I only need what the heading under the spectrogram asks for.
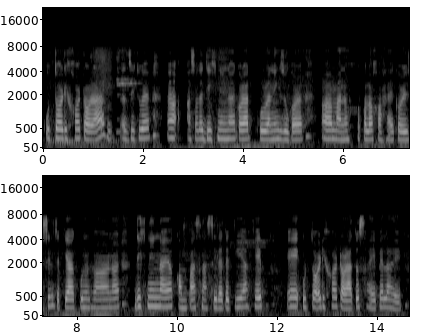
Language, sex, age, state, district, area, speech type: Assamese, female, 18-30, Assam, Morigaon, rural, spontaneous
